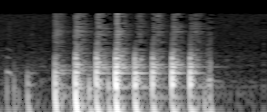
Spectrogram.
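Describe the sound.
A rapid run of about eight firm knocks in a steady rhythm, fairly loud, like knuckles rapping on a door, imitating a knock at the door, with no voices.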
